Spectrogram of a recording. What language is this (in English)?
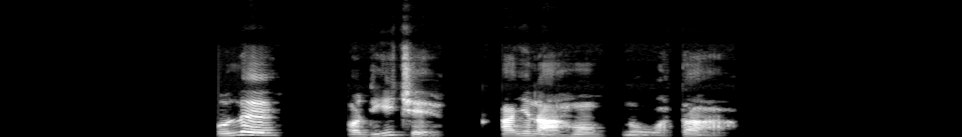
Igbo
